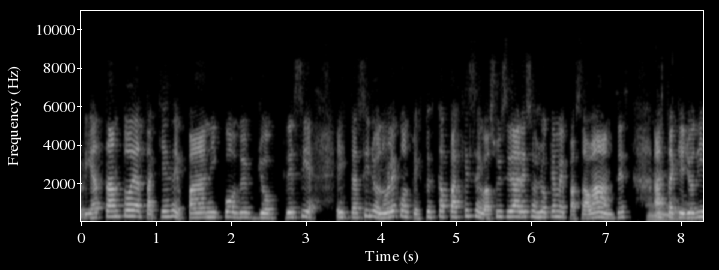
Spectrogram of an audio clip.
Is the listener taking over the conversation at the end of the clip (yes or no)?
no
